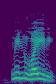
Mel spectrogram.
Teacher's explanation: نون ساکن یا تنوین کی آواز کو ہم نے ظاہر کر کے پڑھنا ہے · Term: اظہار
